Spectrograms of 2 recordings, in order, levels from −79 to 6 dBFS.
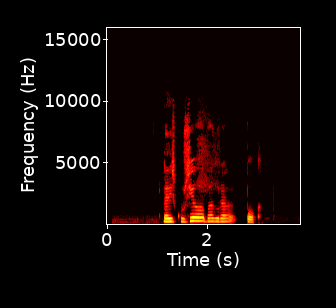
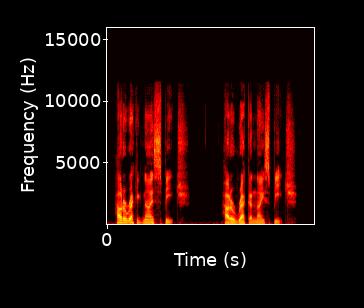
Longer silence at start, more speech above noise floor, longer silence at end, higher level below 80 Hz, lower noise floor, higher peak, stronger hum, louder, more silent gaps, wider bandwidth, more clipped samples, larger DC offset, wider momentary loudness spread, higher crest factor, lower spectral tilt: first, 1.15 s vs 0.2 s; first, 53 dB vs 43 dB; first, 0.95 s vs 0.4 s; second, -80 dBFS vs -56 dBFS; first, -73 dBFS vs -67 dBFS; about the same, -6 dBFS vs -4 dBFS; neither; first, -21 LUFS vs -24 LUFS; neither; second, 10 kHz vs 12 kHz; neither; neither; second, 13 LU vs 16 LU; about the same, 18 dB vs 20 dB; about the same, -4.5 dB/octave vs -4 dB/octave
